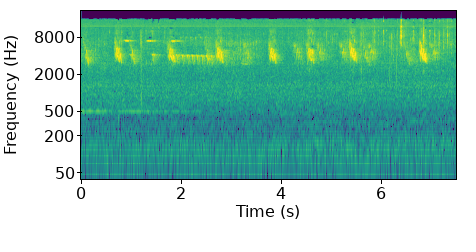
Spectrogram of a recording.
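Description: Songbird calling repeatedly: short, high, downward-sweeping chirps about once a second, with a brief trill about two seconds in, over a steady low rumble.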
